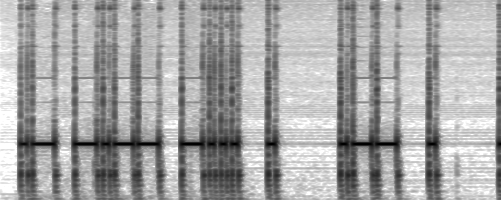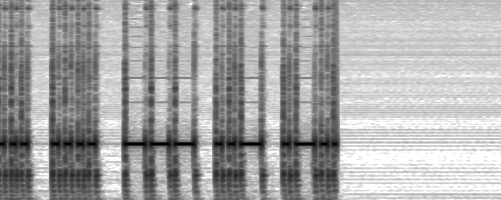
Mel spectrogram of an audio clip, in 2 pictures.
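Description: Electronic keyboard-like beeps, short notes in quick, irregular clusters, a sound effect for a TV caption card. They stop about eight and a half seconds in, leaving near silence.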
